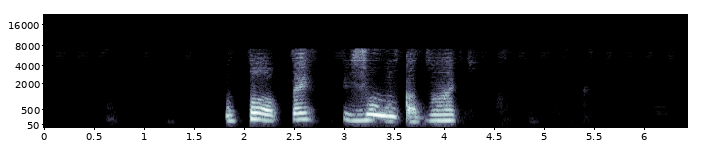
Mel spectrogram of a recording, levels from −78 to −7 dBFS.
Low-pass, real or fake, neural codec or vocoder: 7.2 kHz; fake; codec, 44.1 kHz, 0.9 kbps, DAC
